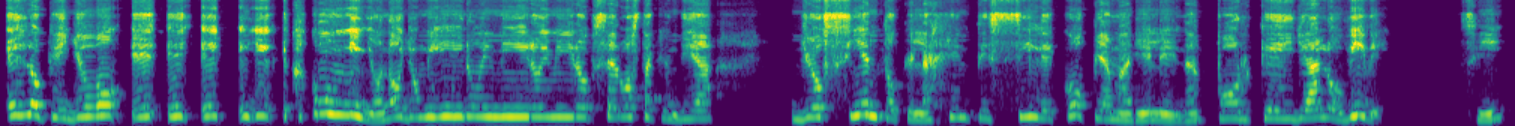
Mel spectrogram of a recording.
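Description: A woman giving an informal training talk on a video call, telling lively anecdotes and acting out the voices of the people in them. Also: fairly high pitch, a little slow. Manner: animated storytelling, acting out quoted voices, frequent "¿sí?" check-ins. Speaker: cooperative store member giving a training talk.

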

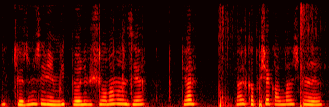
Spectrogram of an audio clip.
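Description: A woman's voice: sits high, flat delivery, brisk, warm tone. A woman commenting on her own gameplay, grumbling and exclaiming in frustration. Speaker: gamer. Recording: noisy home mic with keyboard clicks. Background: keyboard clicks.

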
